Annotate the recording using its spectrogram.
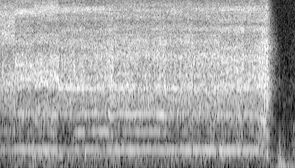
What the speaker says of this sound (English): Then I'm going to use some long radiator screws to secure the bracket to the fans to the radiator.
